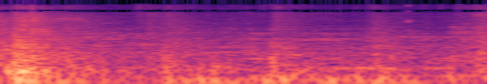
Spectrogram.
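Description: Fireworks show music over a steady low rumble, with a firework bang dying away just as it begins.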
